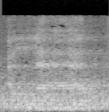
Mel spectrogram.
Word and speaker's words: Allat: Pengejaannya bukan lantah tapi Allah. Alif lam lam alif ta ta ya musyaddad. Jadi kita kata latta yaluttu allat.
